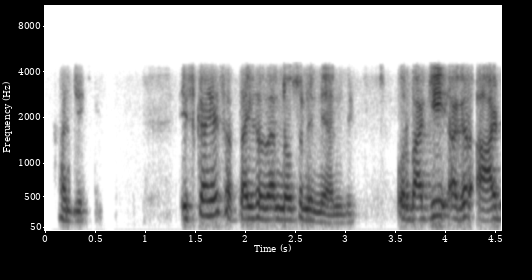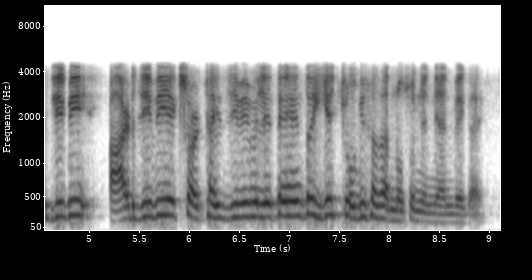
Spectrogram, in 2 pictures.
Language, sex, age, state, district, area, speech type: Hindi, male, 18-30, Madhya Pradesh, Bhopal, urban, conversation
